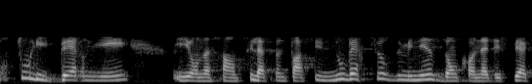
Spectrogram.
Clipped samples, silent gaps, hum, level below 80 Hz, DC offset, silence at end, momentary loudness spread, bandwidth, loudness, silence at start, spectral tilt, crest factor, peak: under 0.1%; none; none; -78 dBFS; under 0.1%; 0 s; 6 LU; 3.8 kHz; -29 LUFS; 0 s; -9 dB/octave; 18 dB; -10 dBFS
